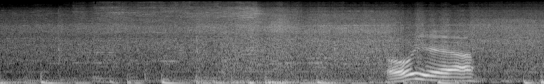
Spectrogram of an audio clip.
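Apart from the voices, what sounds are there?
welding scrap metal for art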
